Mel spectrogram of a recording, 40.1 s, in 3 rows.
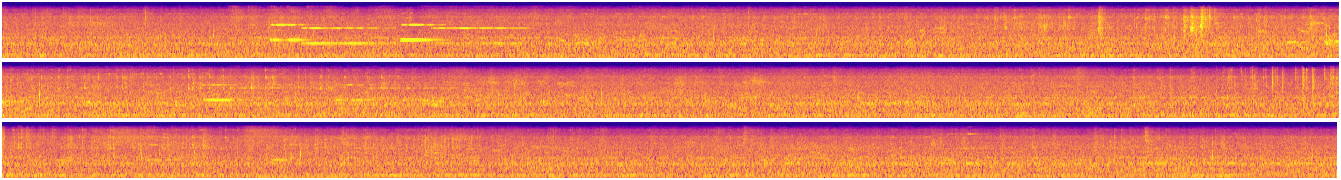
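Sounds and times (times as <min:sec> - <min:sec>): station noise: 0:00.0 - 0:10.1, 0:12.0 - 0:26.1, 0:26.8 - 0:40.0
train humming at standstill: 0:00.0 - 0:40.0.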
